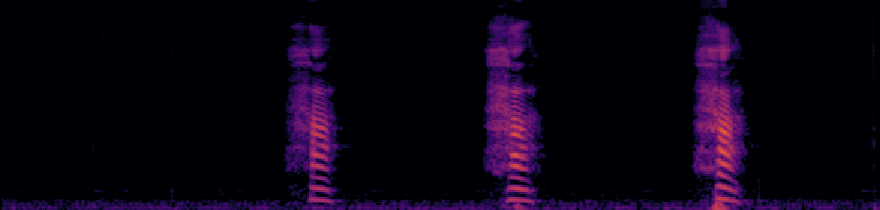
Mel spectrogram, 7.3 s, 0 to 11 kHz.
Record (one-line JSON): {"exhalation_length": "7.3 s", "exhalation_amplitude": 3913, "exhalation_signal_mean_std_ratio": 0.26, "survey_phase": "beta (2021-08-13 to 2022-03-07)", "age": "45-64", "gender": "Female", "wearing_mask": "No", "symptom_none": true, "smoker_status": "Never smoked", "respiratory_condition_asthma": false, "respiratory_condition_other": false, "recruitment_source": "REACT", "submission_delay": "1 day", "covid_test_result": "Negative", "covid_test_method": "RT-qPCR"}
